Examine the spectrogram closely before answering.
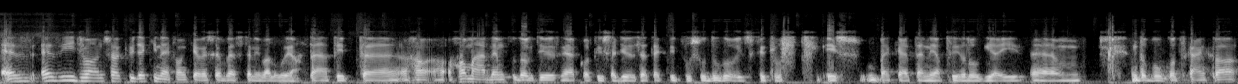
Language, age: Hungarian, 50-69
